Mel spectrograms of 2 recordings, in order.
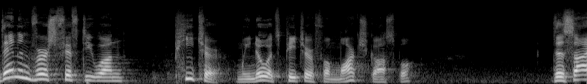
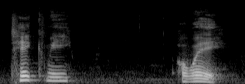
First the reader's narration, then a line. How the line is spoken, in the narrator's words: he meekly, submissively says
